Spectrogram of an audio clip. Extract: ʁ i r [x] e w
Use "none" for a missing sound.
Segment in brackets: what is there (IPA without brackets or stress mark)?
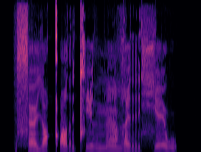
ç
